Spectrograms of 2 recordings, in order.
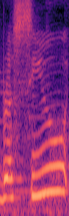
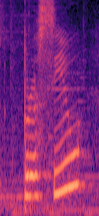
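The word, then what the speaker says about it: Brasil: wonderful now in brazil it's brazil no i'm pronouncing it brazil it's at the end because brazilian portuguese works this way where the ls at the end of some words is pronounced as well hence brazil now we have argentina which is actually pronounced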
